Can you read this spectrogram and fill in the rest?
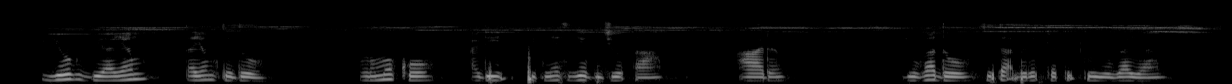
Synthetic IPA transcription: jɔɡbijajamt̪ajɔŋt̪ɛd̪ɔ | hɔɽmɔkɔəɖicbʱit̪nɛsɡɛbud͡ʒəʔa | ɾ | jɔɡad̪ɔsit̪a̰ʔb̪ɛɾɛt̪̚ˀkət̪it̪̚ˀkɔjɔɡaja

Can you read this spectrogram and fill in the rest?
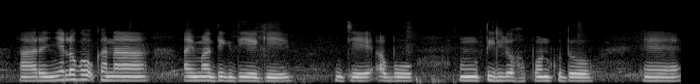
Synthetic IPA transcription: aɾɲɛlɔɡɔʔkanaːjmad̪ik̚d̪ijəɡɛ | d͡ʒɛabu | t̪ilɔɦɔpɔnkud̪ɔ | ɛ

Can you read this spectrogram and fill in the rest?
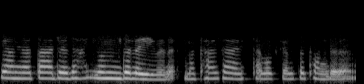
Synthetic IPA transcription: kjanɡatadɾɐdɐjumdɐlɐjbɐdɐ̰mɐtʰasajtʰɐbɐk̚semsɐtʰoŋdɐdɐ̰n

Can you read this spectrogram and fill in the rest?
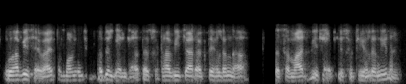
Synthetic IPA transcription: ʊɦabɪsḛʋa̰ːet̪ɐmaːɽ̤ʊ̃nɪ̆d͡ʑbɐd̪əlɗĩənd̪a̰t̪ɐsʊʈʰaʋit͡ɕaːɾɐ̰kt̪eɦɐlə̃nd̪a | t̪ɐsɐmaːd͡ʑbit̪eɐkt̪esʊʈʰiɦɐlə̃nd̪inɐ

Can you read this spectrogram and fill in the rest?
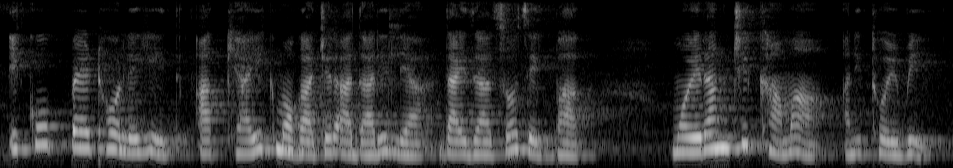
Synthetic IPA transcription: ekopɛʈʰɔleɡiːt̪akʰjaikmɔɡat͡ɕeɾad̪aɾiljad̪ajd͡zat͡sɔt͡sek̚bʱaɡ | mɔjɾãŋɡt͡ɕikʰamãːnit̪ʰojbi

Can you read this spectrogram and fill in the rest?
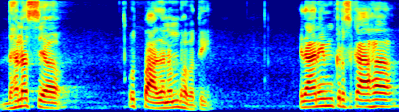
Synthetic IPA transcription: d̪ʱɐnɐsjɐ | ut̪̚paːd̪ɐnɐmbʱɐʋɐt̪ḭ | id̪aːniːmkɾɪsɐkaːɦɐ̆

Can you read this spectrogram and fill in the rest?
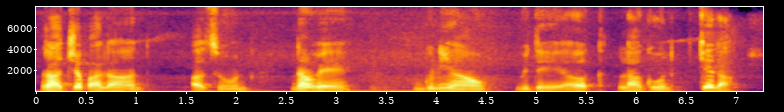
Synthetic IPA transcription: ɾaːd͡ʒjəpaːlan | ɐzuːnːəʋe | ɡunijawʋid̪əjəklaːɡuːnkela

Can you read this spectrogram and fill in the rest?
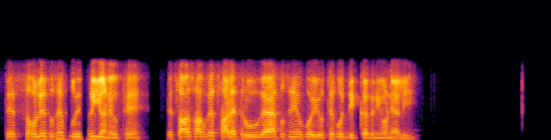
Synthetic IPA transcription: t̪eːsəɦoːleːt̪ʊs̬ẽːpuːɾɪt̪ɦoiːaːñeːʊt̪ʰːeː | esaːsaːb̚keːsaːɽeːt̪ʰəɾuːɡɛːɛːt̪ʊsẽːkoːiːʊt̪ʰːeːkoːiːd̪ɪkːət̪nĩːɦoːneːaːliː

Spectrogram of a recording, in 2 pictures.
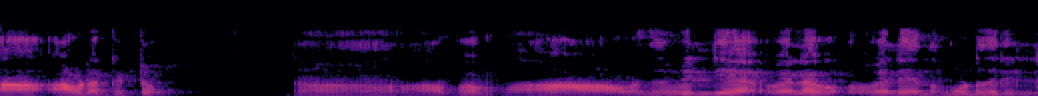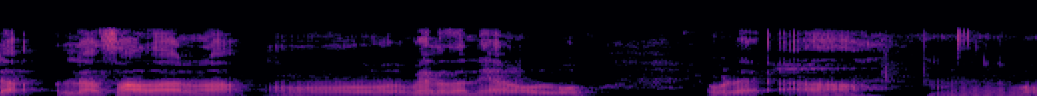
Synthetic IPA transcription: aʔɐʋiɽekːiʈːum | ɐpːɐm | ðɨʋɐlijɐʋelɐʋelejenːumkuːɽuðɐlilːɐ̰elːaːsaːd̪ʱaːɾɐɳɐ | ʋelɐt̪ɐnːeauɭːu | iʋiɽe̞̰

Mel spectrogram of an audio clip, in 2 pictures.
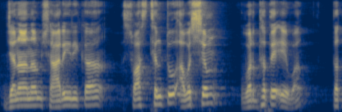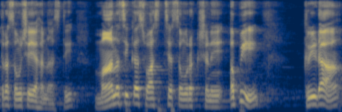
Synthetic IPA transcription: d͡ʒɐnaːnaːmʃaːɾiːɾikɐ | sʋaːst̪ʰjɐnt̪uʔɐʋɐʃjɐm | ʋɐɾd̪ʱɐt̪eːʔeːʋɐ | t̪ɐt̪ɾɐsɐ̃w̃ʃɐjɐɦɐna̰ːst̪i | maːnɐsikɐsʋaːst̪ʰjɐsɐ̃w̃ɾɐkʂɐɳeːɐpi | kɾiɽaː

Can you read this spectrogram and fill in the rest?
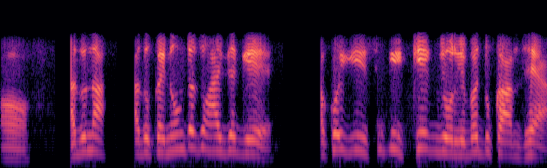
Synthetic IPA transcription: ɔ | ɐdunɐ | ɐdukɐjnomtɐs̬uɦajzɐɡe | ɐkʰojɡisukikek̚zolːibɐdukans̬e

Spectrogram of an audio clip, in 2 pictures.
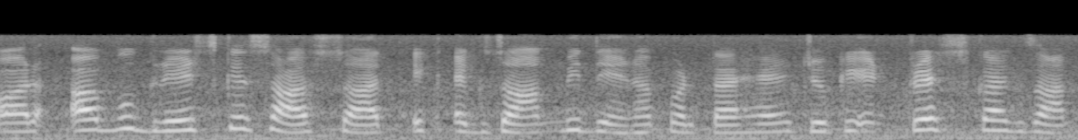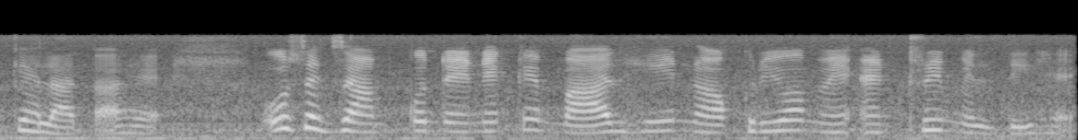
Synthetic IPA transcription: ɔːɾɐbɡɾeːʈskesaːt̪ʰsaːt̪ʰeːkekzaːmbʱid̪eːnapɐɽt̪aɦɛd͡ʒoːkiɪ̃ɳʈɾɛsʈkaeɡzaːmkɛɦlaːt̪a̰ɦɛː | ʊsɛɡzaːmkod̪eːnekebaːd̪ɦinɔːkɾijõmẽʔẽːɳʈɾimɪlt̪iɦɛ̰ː

